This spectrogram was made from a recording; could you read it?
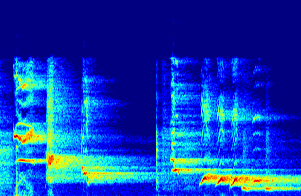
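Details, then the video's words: White-rumped shama singing, meant to provoke other shamas to answer: sharp high whistled notes, then descending slurred whistles ending in a quick rapid series of rising phrases. "SUARA kicau MURAI INI Buat semua jenis murai gacor,buat Murai DIAM Langsung NYAUT"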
